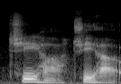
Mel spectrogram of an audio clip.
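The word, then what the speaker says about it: Cheaha: How do you pronounce this? Cheeha.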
